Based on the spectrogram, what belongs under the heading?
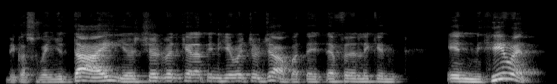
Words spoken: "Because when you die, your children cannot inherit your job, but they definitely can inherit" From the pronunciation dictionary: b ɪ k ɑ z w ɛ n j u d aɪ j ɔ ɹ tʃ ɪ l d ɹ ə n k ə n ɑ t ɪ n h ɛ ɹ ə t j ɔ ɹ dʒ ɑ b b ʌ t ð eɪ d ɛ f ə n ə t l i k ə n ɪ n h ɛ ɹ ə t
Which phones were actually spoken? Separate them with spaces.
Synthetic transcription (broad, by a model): b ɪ k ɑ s w ɛ n j u d aɪ j ɔ ɹ tʃ ɪ l d ɹ ə n k ə n ɑ t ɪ n h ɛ ɹ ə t j ɔ ɹ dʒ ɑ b b ʌ t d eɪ d ɛ f ə n ə t l i k ə n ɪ n h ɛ ɹ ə t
